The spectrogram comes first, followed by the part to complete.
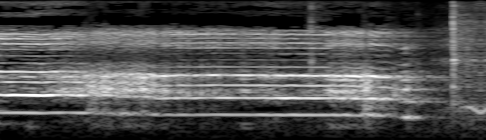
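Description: A young child's voice holding one long, steady, high-pitched 'aaah' for almost two seconds. It breaks off near the end.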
